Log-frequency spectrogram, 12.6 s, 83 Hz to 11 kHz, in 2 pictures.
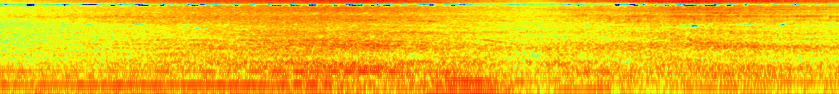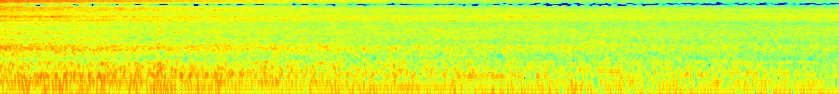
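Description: A Class 170 diesel train departs a station in West Wales, its engine growling loudly up close, then fading steadily into a fainter rumble as it pulls away.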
